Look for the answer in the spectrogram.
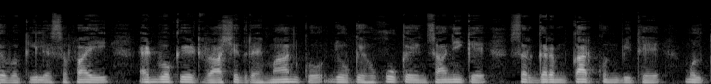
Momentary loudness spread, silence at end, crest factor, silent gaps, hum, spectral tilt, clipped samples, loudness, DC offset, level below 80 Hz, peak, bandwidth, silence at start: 6 LU; 0.05 s; 20 dB; none; none; -7 dB/octave; under 0.1%; -27 LUFS; under 0.1%; -58 dBFS; -6 dBFS; 11.5 kHz; 0 s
